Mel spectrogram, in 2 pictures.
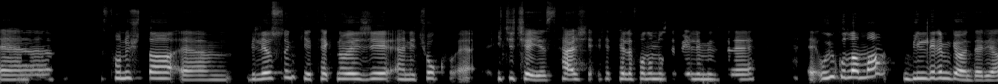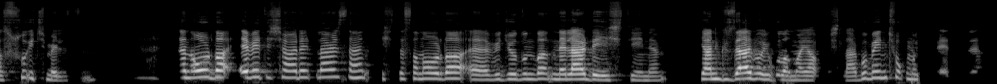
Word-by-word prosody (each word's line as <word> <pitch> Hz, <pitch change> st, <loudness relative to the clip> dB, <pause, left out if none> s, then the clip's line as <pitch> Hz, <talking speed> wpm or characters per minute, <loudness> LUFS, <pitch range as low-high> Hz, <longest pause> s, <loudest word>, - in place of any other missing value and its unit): Eee, 220 Hz, 0 st, -1 dB, 0.9 s
sonuçta, 285 Hz, -1 st, 0 dB
eee, 215 Hz, 0 st, -5 dB, 0.2 s
biliyorsun 275 Hz, +6 st, 0 dB
ki 265 Hz, -7 st, -5 dB
teknoloji, 255 Hz, 0 st, 0 dB
hani, 230 Hz, -1 st, -4 dB
çok, 275 Hz, +2 st, -4 dB
eee, -, -, -7 dB, 0.3 s
iç 265 Hz, +2 st, -10 dB
içeyiz, 210 Hz, -6 st, 0 dB
her 240 Hz, -2 st, +3 dB
şey, 240 Hz, 0 st, -14 dB
işte, 255 Hz, +2 st, -14 dB
telefonumuz 255 Hz, -1 st, -3 dB
hep 245 Hz, -1 st, -9 dB
elimizde. 235 Hz, 0 st, -4 dB, 0.5 s
Eee, 280 Hz, -, -4 dB
uygulama 325 Hz, +2 st, +4 dB, 0.3 s
bildirim 275 Hz, +2 st, 0 dB
gönderiyor; 200 Hz, -4 st, 0 dB
su 320 Hz, +10 st, -9 dB
içmelisin. 195 Hz, -5 st, -9 dB, 0.8 s
Sen, 315 Hz, -1 st, +3 dB
orada 330 Hz, 0 st, +6 dB, 0.2 s
evet 320 Hz, 0 st, +1 dB
işaretlersen, 320 Hz, 0 st, -2 dB
işte, 260 Hz, +1 st, -11 dB
sana 265 Hz, 0 st, -3 dB
orada, 270 Hz, +1 st, +3 dB
eee, 220 Hz, -1 st, 0 dB
vücudunda 240 Hz, +2 st, -1 dB
neler 240 Hz, 0 st, +6 dB
değiştiğini, 205 Hz, -3 st, -4 dB, 0.4 s
yani, 250 Hz, 0 st, +5 dB
güzel 255 Hz, +3 st, +7 dB
bir -, -, -1 dB
uygulama 210 Hz, -4 st, -2 dB
yapmışlar. 195 Hz, -1 st, -7 dB
Bu, 270 Hz, -, -3 dB
beni 300 Hz, 0 st, +1 dB
çok 300 Hz, -4 st, -8 dB
motive 235 Hz, -1 st, -6 dB, 0.4 s
etti. 200 Hz, 0 st, -18 dB
255 Hz, 130 wpm, -23 LUFS, 225-280 Hz, 0.9 s, güzel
